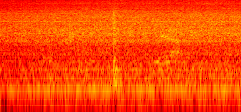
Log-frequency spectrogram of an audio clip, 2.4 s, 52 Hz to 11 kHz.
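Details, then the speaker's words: 1999 Formula 280 Sun Sport, new MerCruiser 4.3L Vortec port engine: slow, lazy, low idle just under 500 rpm against a 650 target. It holds steady, but low idle is suspected of stalling the engine when shifting in and out of gear. "So, we're a little low, guys. You'll see we're just under 500. We want to be at about 650. I think that's what's killing it when we're shifting in and out of gear."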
